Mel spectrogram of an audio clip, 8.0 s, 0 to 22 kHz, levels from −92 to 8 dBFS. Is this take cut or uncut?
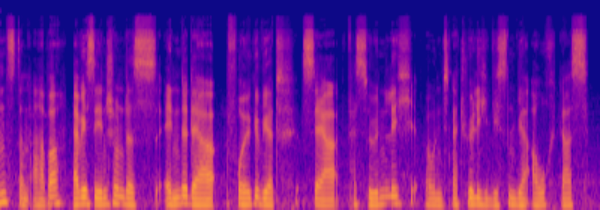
uncut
